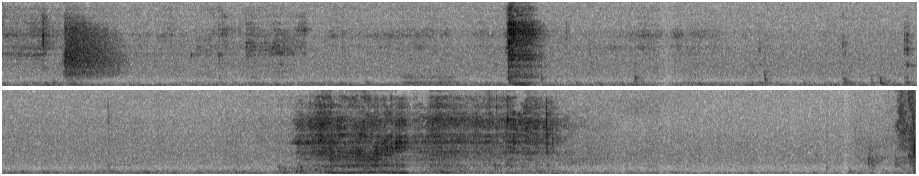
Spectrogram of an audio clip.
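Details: A California condor in California, a mostly silent bird heard only at close range, gives three breathy, rasping hisses with a low grunting undertone, spaced a few seconds apart over a steady background hum.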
